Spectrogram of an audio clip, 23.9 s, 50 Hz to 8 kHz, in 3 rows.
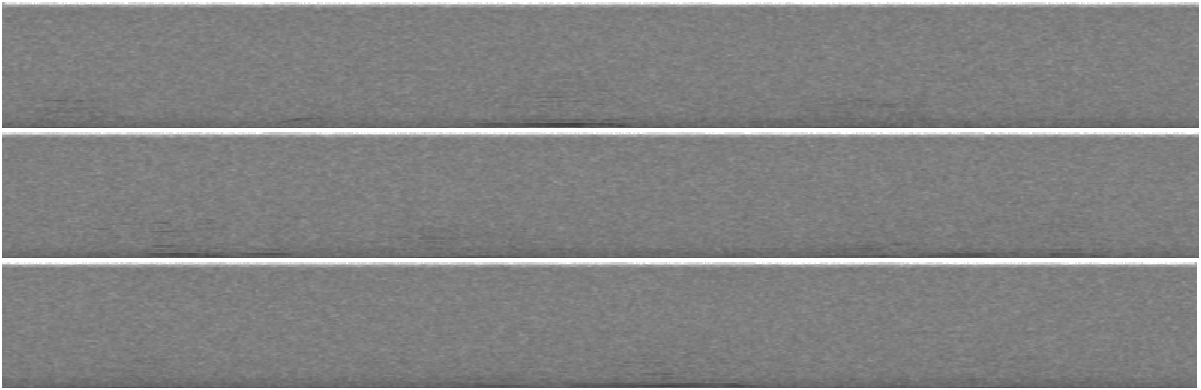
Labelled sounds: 9.0	9.3	humpback whale, 1.7 to 1.9 kHz

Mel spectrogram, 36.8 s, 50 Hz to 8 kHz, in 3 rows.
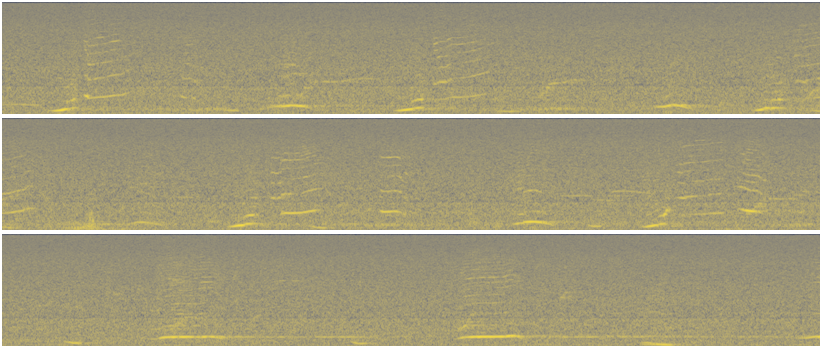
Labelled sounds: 1.4	1.9	humpback whale, 1.0 to 3.1 kHz
4.8	5.0	humpback whale, 0.86 to 0.96 kHz
6.5	7.3	humpback whale, 0.80 to 3.1 kHz
8.4	8.7	humpback whale, 0.86 to 1.0 kHz
12.0	12.8	humpback whale, 0.93 to 4.4 kHz
16.3	17.1	humpback whale, 0.83 to 3.1 kHz
17.9	18.3	humpback whale, 1.0 to 2.8 kHz
20.7	21.7	humpback whale, 0.93 to 1.2 kHz
22.4	23.8	humpback whale, 0.83 to 4.1 kHz
27.4	27.7	humpback whale, 2.9 to 3.1 kHz

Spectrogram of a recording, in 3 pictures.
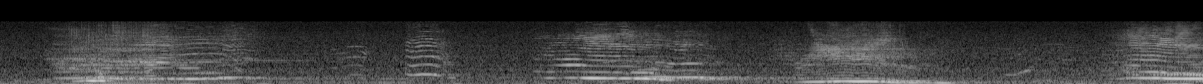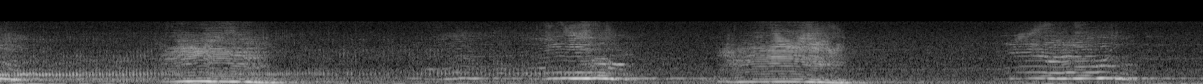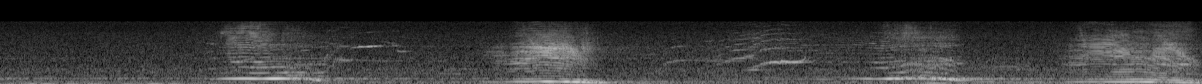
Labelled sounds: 0.4	2.6	humpback whale, 0.80 to 5.9 kHz
4.0	4.5	humpback whale, 0.80 to 6.1 kHz
5.4	7.1	humpback whale, 0.80 to 5.2 kHz
8.2	8.7	humpback whale, 1.2 to 2.4 kHz
11.2	12.5	humpback whale, 0.90 to 6.0 kHz
13.6	14.5	humpback whale, 1.3 to 2.3 kHz
16.5	16.7	humpback whale, 3.6 to 4.0 kHz
17.3	18.3	humpback whale, 0.83 to 3.5 kHz
19.4	20.1	humpback whale, 0.96 to 5.6 kHz
22.1	23.2	humpback whale, 0.80 to 4.0 kHz
26.3	27.9	humpback whale, 0.80 to 5.6 kHz
29.1	29.9	humpback whale, 0.93 to 2.7 kHz
30.7	34.3	humpback whale, 0.80 to 6.3 kHz
34.7	36.0	humpback whale, 0.99 to 2.6 kHz

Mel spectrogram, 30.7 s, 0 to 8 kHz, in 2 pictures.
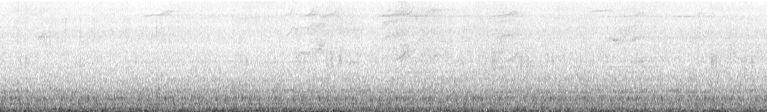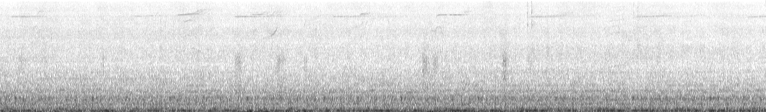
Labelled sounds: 18.8	19.5	killer whale, 4.4 to 6.1 kHz
20.0	21.0	killer whale, 1.1 to 6.3 kHz
23.7	24.8	killer whale, 0.71 to 5.8 kHz
28.0	28.7	killer whale, 4.4 to 6.9 kHz

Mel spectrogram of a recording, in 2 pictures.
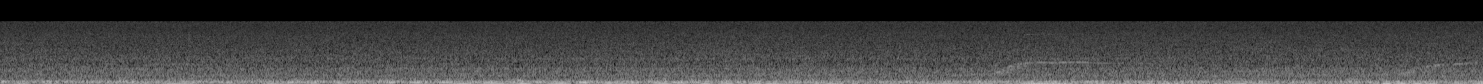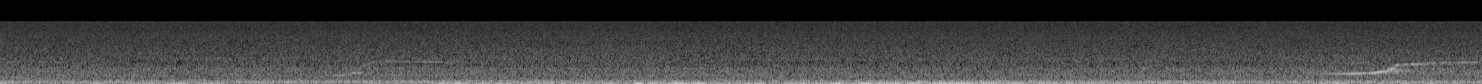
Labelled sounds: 10.1	10.9	humpback whale, 0.80 to 1.1 kHz
14.2	14.8	humpback whale, 0.80 to 1.1 kHz
28.7	29.6	humpback whale, 0.80 to 1.1 kHz

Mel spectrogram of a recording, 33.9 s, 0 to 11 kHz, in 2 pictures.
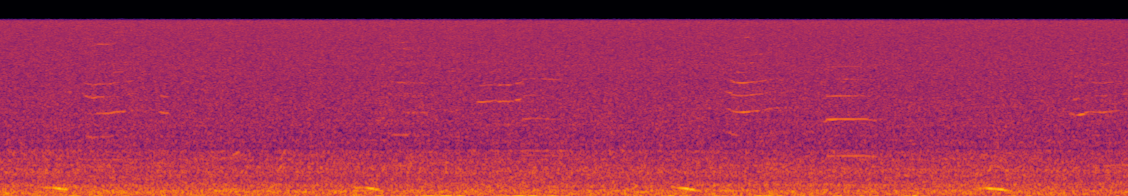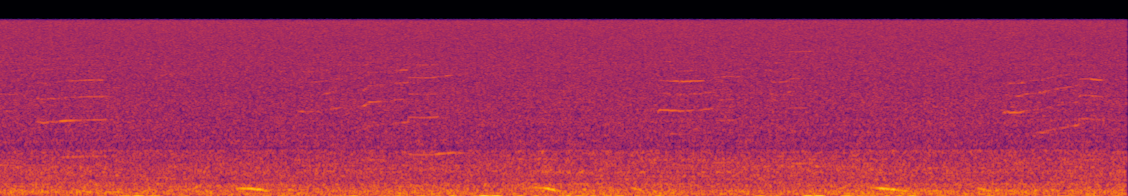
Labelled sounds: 1.3	1.9	humpback whale, 1.5 to 5.2 kHz
5.9	6.2	humpback whale, 0.99 to 1.1 kHz
7.2	7.7	humpback whale, 1.8 to 2.0 kHz
8.2	8.4	humpback whale, 2.7 to 2.8 kHz
10.9	11.6	humpback whale, 1.5 to 2.8 kHz
12.3	13.1	humpback whale, 1.2 to 2.1 kHz
16.1	16.5	humpback whale, 1.4 to 1.6 kHz
17.5	18.4	humpback whale, 1.2 to 2.8 kHz
22.4	23.5	humpback whale, 1.2 to 2.9 kHz
26.8	28.1	humpback whale, 1.5 to 3.0 kHz
28.8	29.2	humpback whale, 4.4 to 4.5 kHz
32.0	33.5	humpback whale, 0.99 to 2.8 kHz

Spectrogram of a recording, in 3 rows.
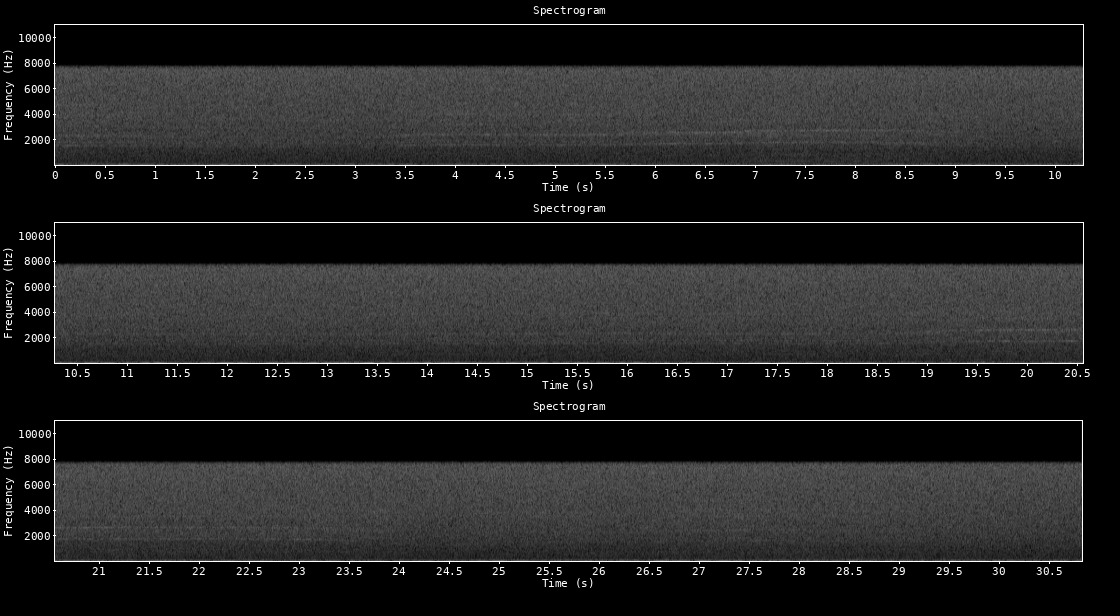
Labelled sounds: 6.0	6.3	vessel noise, 1.7 to 1.8 kHz

